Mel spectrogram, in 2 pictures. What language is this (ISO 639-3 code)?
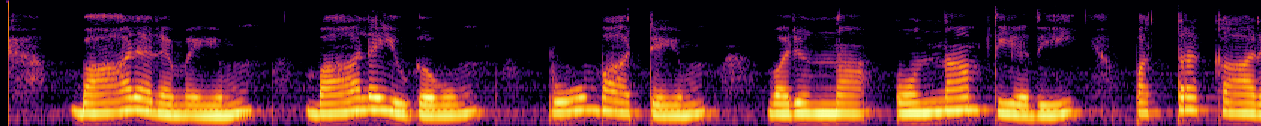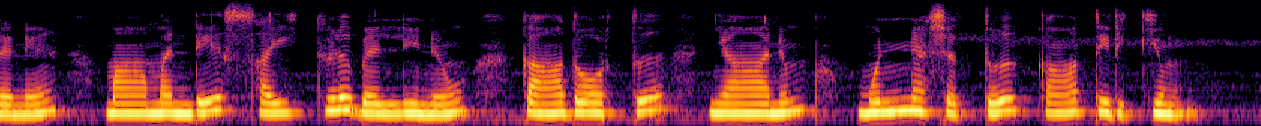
mal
